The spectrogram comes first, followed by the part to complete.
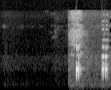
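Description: Silence for most of the moment, then near the end a single brief vocal sound: a short hissy, voiced syllable.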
